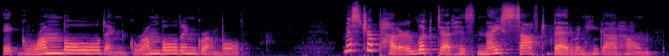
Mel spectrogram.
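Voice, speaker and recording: Animated woman reading a children's storybook. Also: lowish voice, measured pace. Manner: animated, with emphatic swells and hushed drops. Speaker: children's read-aloud channel host. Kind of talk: expressive children's storybook read-aloud.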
